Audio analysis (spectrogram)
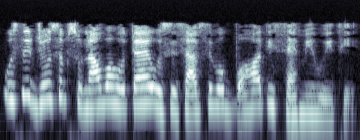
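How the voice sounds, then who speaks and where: A woman's voice: fairly high pitch, expressive, normal speed, no echo, highs cut off. A woman narrating a scripted Hindi bedtime family story.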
